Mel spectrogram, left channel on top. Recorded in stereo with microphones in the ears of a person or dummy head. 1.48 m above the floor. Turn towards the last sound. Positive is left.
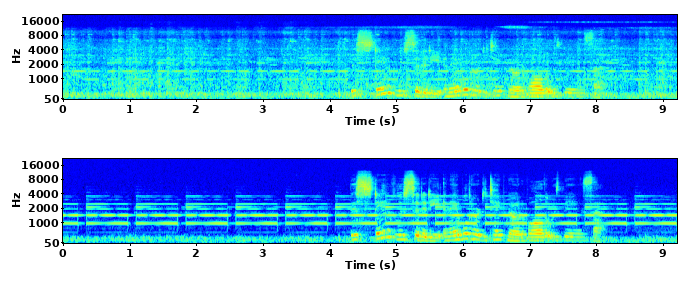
turn(degrees=-80)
